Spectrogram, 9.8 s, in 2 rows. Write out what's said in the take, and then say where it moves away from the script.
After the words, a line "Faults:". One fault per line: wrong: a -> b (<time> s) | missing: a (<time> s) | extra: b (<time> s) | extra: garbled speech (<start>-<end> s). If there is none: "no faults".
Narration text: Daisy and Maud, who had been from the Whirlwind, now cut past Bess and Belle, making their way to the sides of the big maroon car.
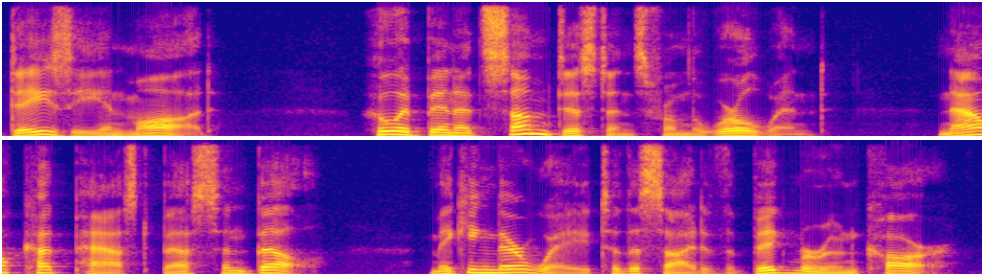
Daisy and Maud, who had been at some distance from the Whirlwind, now cut past Bess and Belle, making their way to the side of the big maroon car.
Faults:
extra: at some distance (2.3 s)
wrong: sides -> side (8.1 s)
